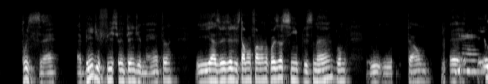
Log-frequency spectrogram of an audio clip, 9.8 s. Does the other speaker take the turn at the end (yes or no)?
no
